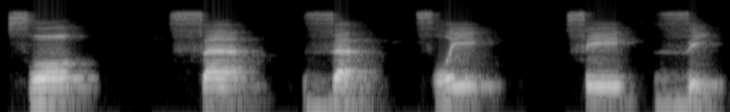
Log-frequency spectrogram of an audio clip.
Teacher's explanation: yang pertama yaitu sifat shafir, artinya tambahan suara mendesis.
